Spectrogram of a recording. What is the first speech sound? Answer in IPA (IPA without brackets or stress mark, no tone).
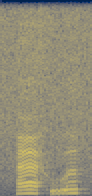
æː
